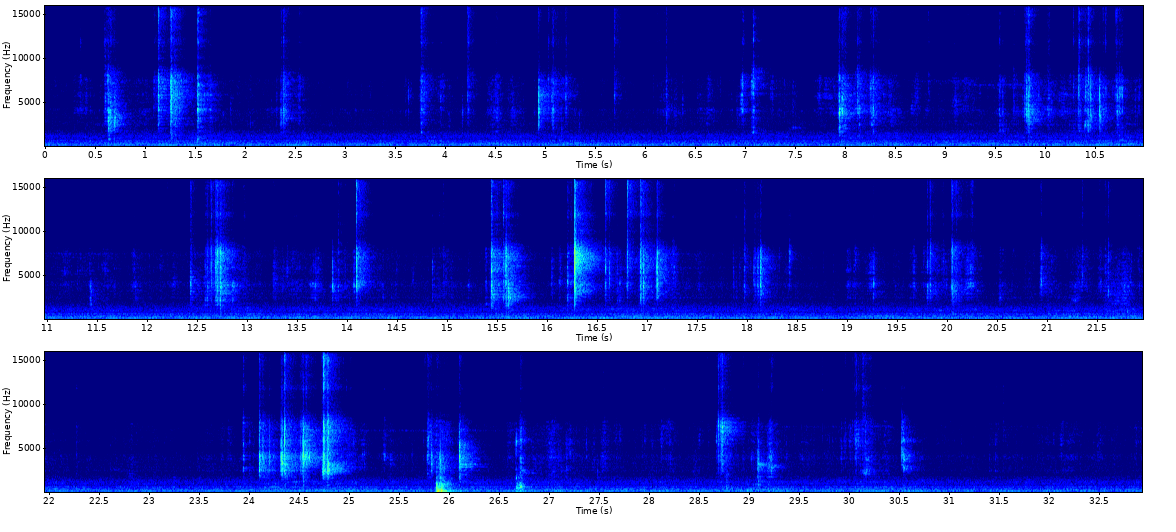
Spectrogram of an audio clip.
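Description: Faint, irregular crackles and snaps of raw shrimp shells being peeled off by gloved hands, over a steady low hum. Late on there is one sharper knock.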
